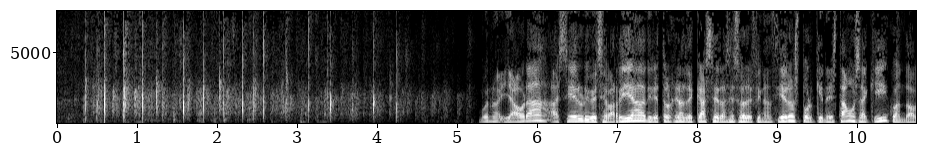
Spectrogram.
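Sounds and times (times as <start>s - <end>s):
audience applause: 0.0s - 5.2s
speech: 5.3s - 10.7s.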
